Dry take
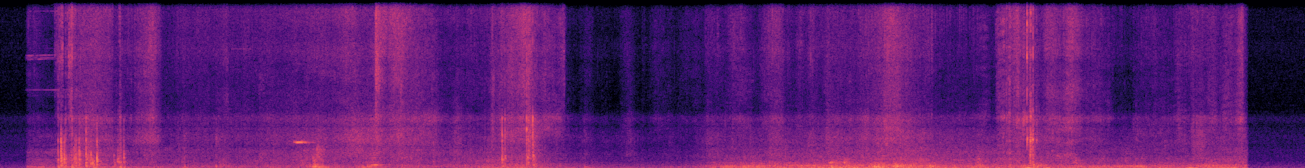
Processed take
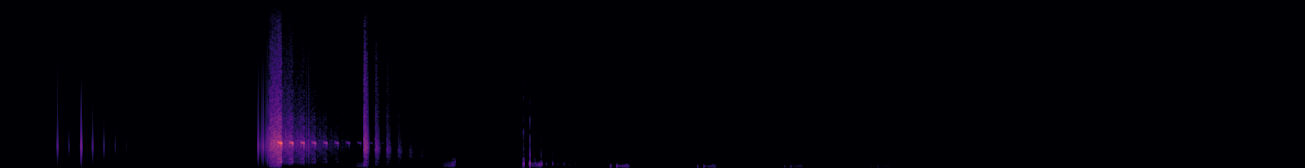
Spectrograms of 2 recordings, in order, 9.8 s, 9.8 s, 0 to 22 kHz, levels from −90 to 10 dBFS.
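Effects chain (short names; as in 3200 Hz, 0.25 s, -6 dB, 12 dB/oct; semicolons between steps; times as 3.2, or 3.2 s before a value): Doppler pass-by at 2.07, 19 m/s, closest 1.1 m; tone controls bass -14 dB, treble +9 dB; in parallel at -8.5 dB: sample-rate reducer 2100 Hz, jitter 0%; on the sum: flipped gate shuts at -15 dBFS, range -26 dB; bit-crush 5-bit; on a send: split-band echo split 550 Hz, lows 0.652 s, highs 85 ms, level -11.5 dB; on the sum: band-pass sweep 2900 Hz -> 250 Hz, 2.76–4.8; gain +2.5 dB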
